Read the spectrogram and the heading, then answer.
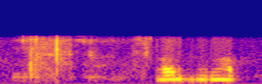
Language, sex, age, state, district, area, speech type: Maithili, male, 18-30, Bihar, Madhubani, rural, conversation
